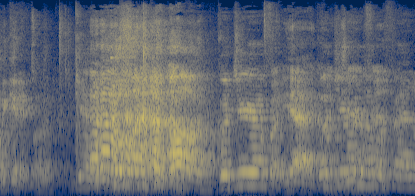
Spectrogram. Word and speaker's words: Gojira: And oh yeah, we don't call him Godzilla. Real fans call him. It's Gojira. pronounced Gojira.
